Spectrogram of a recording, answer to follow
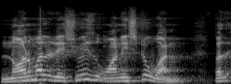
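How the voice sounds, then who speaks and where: Audible room echo surrounds a man who talks at a fairly quick pace, his high pitch carrying a bright, sharp tone. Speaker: doctor lecturing at medical conference. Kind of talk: lecture. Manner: fast.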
